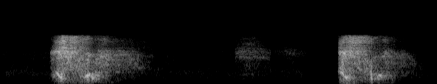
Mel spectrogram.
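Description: Two loud, explosive sneezes from a person, about three seconds apart, with a brief faint breathy sound between them and quiet on either side.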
